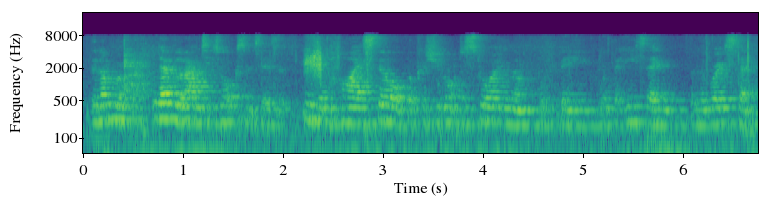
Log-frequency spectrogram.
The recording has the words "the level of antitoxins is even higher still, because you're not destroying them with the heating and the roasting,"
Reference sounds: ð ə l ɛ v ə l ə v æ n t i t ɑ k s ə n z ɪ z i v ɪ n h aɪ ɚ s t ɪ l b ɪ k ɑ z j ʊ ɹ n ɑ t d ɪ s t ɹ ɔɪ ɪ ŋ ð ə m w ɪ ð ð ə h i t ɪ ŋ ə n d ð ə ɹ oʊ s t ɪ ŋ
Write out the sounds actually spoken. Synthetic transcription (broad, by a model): ð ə l ɛ v ə l ə v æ n t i t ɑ k s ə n s ɪ z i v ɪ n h aɪ s t ɪ l b ɪ k ɑ z j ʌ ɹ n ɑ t d ɪ s t ɹ ɔɪ ɪ ŋ ð ə m w ɪ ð ð ə h i t ɪ ŋ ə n ð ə ɹ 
